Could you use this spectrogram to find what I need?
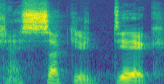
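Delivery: soft, hushed, secretive half-whisper. Retelling what she half-whispered over during the story: imitating a half-whisper. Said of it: "she fucking whispers over".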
